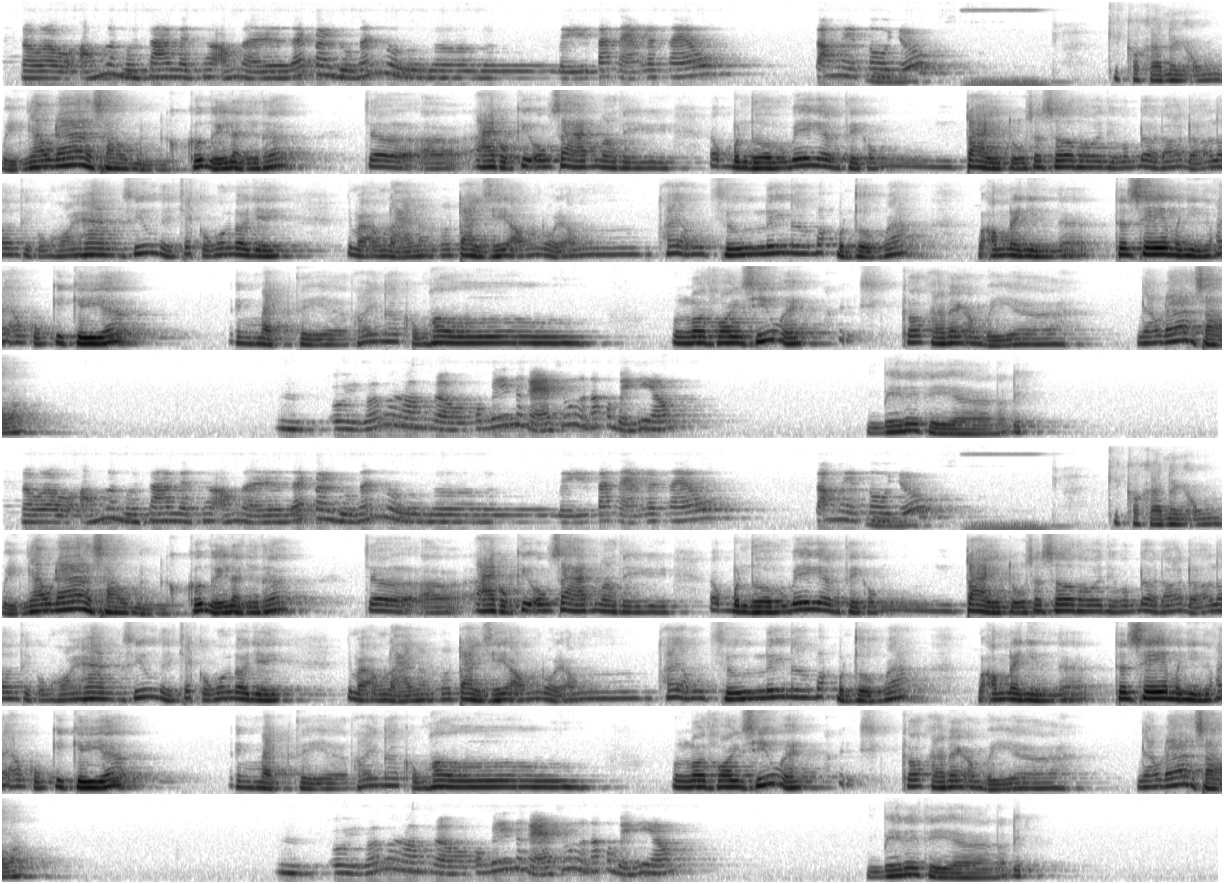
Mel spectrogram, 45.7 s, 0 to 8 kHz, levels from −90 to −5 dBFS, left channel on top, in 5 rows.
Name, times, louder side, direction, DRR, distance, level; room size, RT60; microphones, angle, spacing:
voice 1, 0.1-5.4 6.1-7.8 38.7-41.7, left 1 dB, 15° left, 8 dB, 1.8 m, -29 dB
voice 2, 8.3-11.3 11.9-14.2 14.5-20.4 20.9-25.1 25.6-28.4 29.2-31.8 32.5-35.5 36.0-36.8 43.1-44.2, equal, 10° right, 7 dB, 0.9 m, -20 dB
15.5 x 9.3 x 7.6 m, 0.77 s
head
